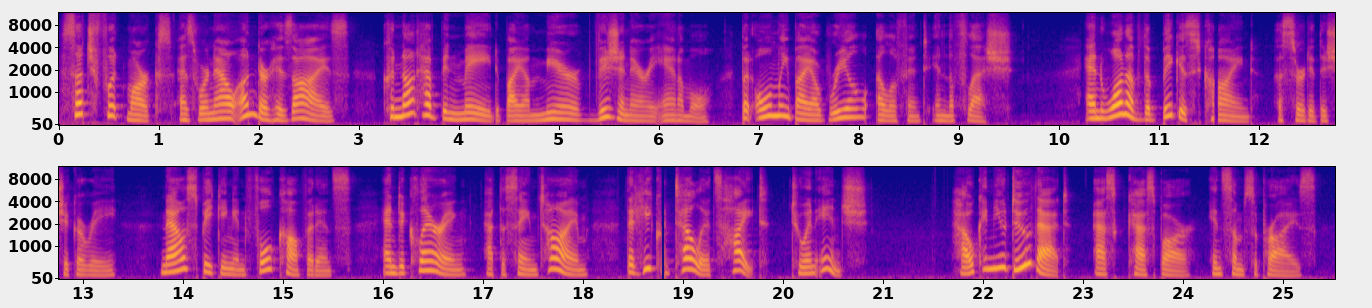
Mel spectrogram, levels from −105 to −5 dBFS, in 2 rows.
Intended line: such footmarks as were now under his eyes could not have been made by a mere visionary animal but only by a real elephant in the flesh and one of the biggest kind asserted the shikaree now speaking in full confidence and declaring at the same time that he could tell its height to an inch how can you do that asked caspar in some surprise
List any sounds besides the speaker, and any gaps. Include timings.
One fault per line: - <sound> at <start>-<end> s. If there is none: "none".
- dropout at 11.5-11.6 s
- dropout at 18.8-18.8 s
